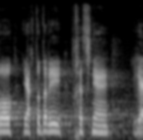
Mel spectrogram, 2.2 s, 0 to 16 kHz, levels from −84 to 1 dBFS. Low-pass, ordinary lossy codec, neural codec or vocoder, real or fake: 14.4 kHz; MP3, 96 kbps; none; real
